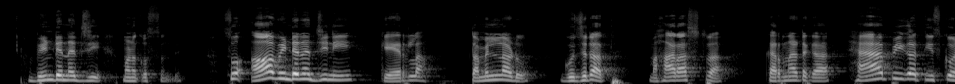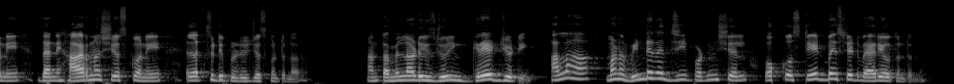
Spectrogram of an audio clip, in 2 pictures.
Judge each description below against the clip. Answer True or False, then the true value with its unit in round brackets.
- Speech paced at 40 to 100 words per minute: False (120 wpm)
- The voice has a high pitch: True (195 Hz)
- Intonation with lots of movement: False (4.2 semitones)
